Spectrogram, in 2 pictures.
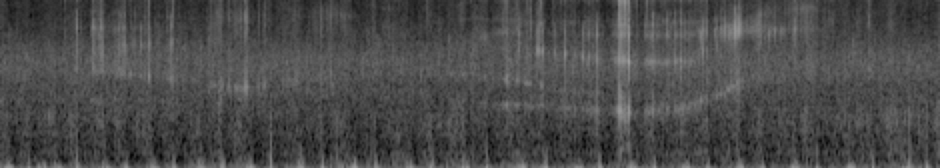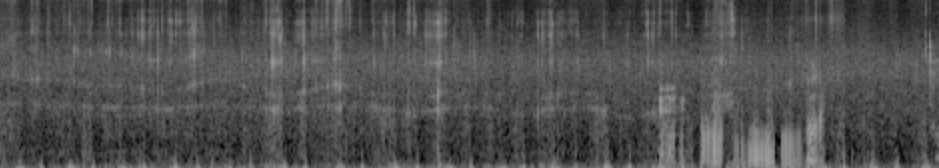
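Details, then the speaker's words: Steady low heartbeat through a chest microphone during an ASMR stream, with a brief gurgling stomach rumble near the end, attributed to digesting a sandwich; bowel sounds. "was my stomach making a noise. I think I'm digesting the sandwich."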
